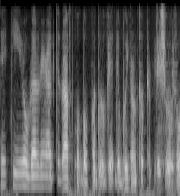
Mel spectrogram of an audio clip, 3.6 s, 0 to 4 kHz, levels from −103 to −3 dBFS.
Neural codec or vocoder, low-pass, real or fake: codec, 16 kHz, 0.5 kbps, X-Codec, HuBERT features, trained on balanced general audio; 3.6 kHz; fake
